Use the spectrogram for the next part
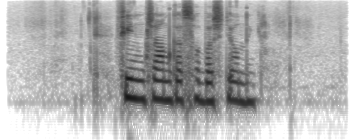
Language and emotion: Russian, neutral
